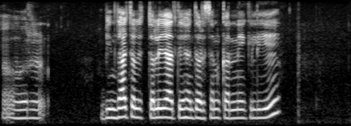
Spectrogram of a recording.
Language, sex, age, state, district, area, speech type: Hindi, female, 18-30, Uttar Pradesh, Varanasi, rural, spontaneous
